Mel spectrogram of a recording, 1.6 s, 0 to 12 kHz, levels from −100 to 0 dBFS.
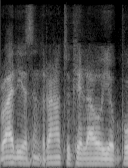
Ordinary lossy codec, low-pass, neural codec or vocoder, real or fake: AAC, 32 kbps; 10.8 kHz; codec, 16 kHz in and 24 kHz out, 0.9 kbps, LongCat-Audio-Codec, four codebook decoder; fake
